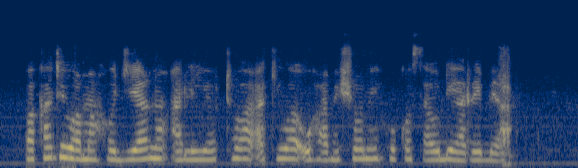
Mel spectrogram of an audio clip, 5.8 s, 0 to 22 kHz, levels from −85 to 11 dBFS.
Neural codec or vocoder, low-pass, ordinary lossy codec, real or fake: none; 7.2 kHz; Opus, 16 kbps; real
